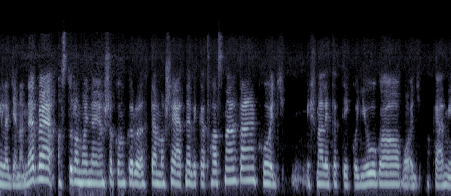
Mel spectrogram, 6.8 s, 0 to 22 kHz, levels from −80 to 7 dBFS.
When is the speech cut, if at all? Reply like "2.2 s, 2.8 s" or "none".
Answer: none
